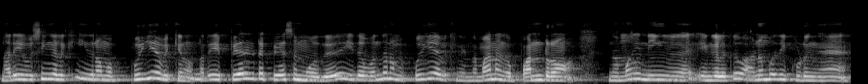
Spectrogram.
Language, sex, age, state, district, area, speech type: Tamil, male, 18-30, Tamil Nadu, Salem, urban, spontaneous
